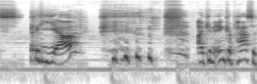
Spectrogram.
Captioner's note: laugh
